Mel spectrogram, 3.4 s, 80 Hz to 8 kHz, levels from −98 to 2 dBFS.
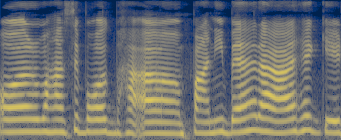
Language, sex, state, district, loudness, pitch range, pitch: Hindi, female, Chhattisgarh, Balrampur, -14 LUFS, 235-260 Hz, 255 Hz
